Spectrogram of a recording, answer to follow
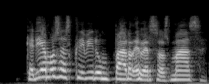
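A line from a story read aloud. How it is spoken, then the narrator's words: Shout. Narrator (Spanish): gritó Malfoy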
